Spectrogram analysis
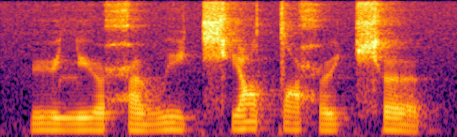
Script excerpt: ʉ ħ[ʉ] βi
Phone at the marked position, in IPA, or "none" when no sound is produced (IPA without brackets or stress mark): ə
